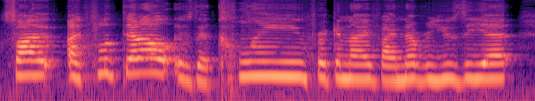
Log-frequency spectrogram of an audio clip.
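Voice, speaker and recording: A teenage vlogger telling a story casually and acting out the quotes with lively energy. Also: female voice, sits high, moderate pace. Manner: animated, acts out quotes.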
